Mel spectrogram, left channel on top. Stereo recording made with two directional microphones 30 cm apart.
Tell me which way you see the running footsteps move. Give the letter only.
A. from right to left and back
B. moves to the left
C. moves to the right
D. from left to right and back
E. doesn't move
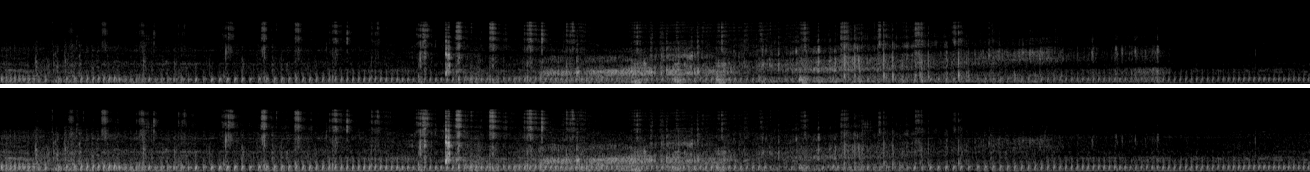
B.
